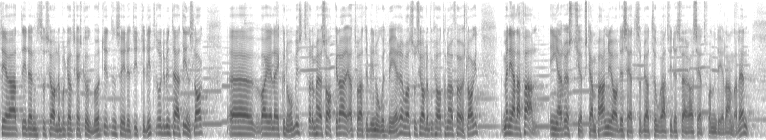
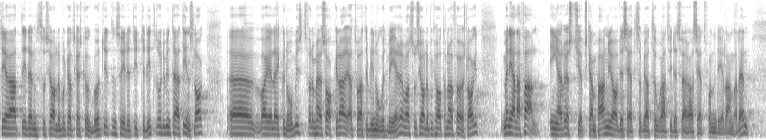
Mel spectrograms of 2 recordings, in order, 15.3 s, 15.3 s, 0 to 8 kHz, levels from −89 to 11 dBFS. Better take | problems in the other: second | background sound (Wind instrument, woodwind instrument); 19 dB below the speech

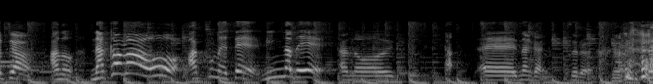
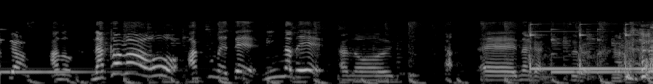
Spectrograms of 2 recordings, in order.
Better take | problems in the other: first | noise reduction (classical method spectral subtraction)

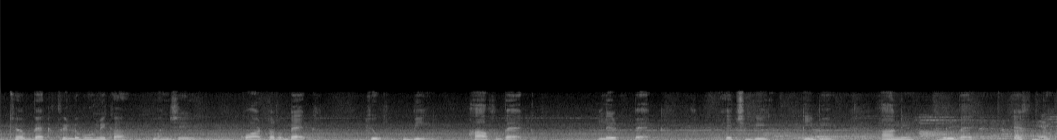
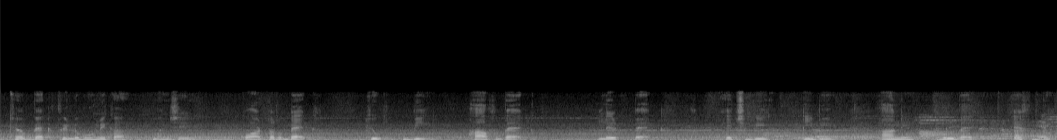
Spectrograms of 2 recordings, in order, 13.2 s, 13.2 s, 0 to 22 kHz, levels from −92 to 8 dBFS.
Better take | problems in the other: first | background sound (Frog); 16 dB below the speech

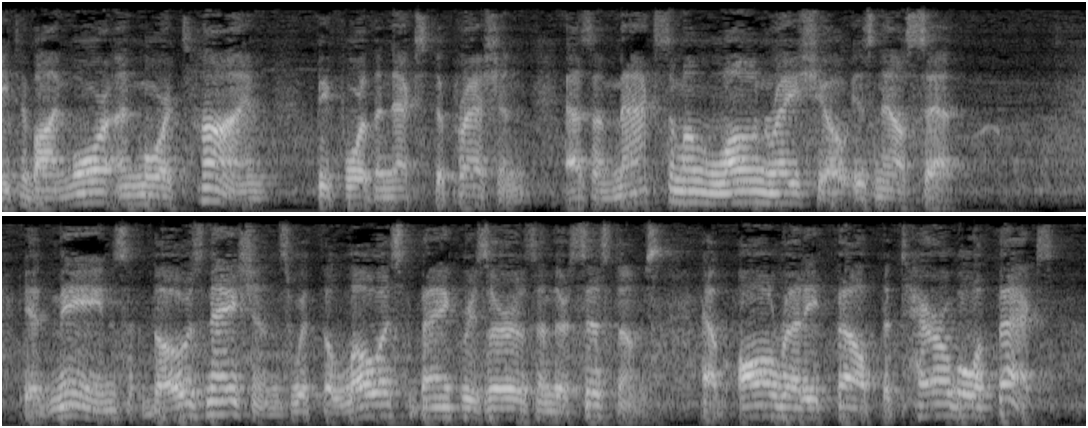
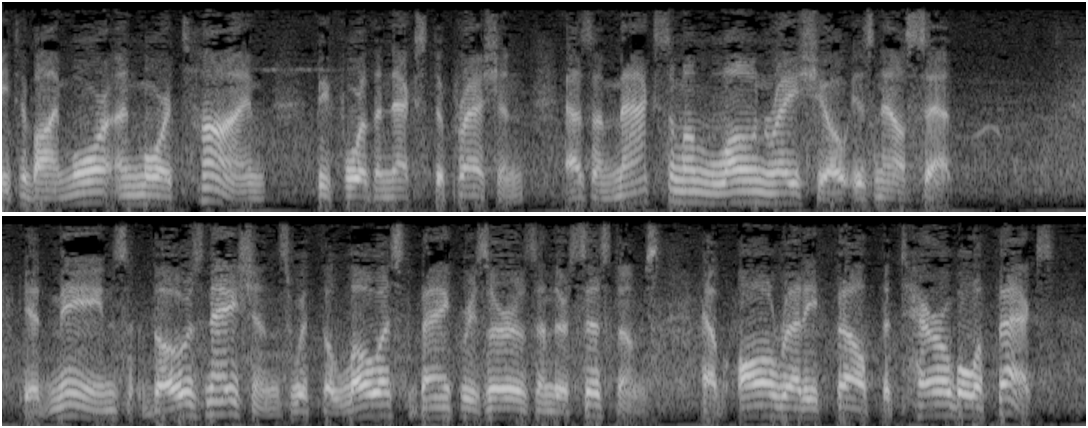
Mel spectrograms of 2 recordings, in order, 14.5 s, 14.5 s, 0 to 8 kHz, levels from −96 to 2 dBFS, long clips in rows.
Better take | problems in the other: second | room echo; dies away in 0.4 s

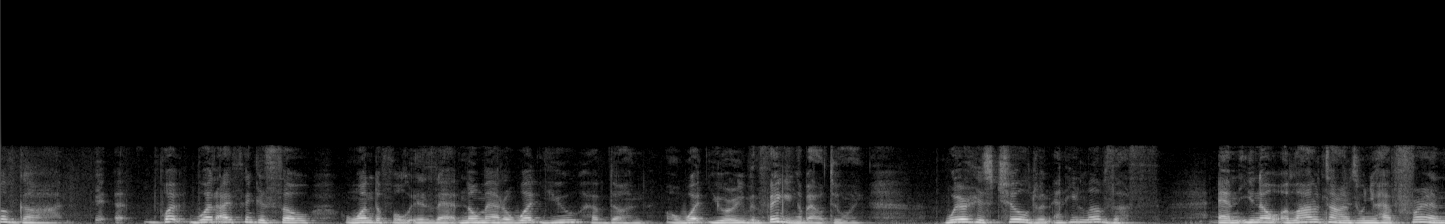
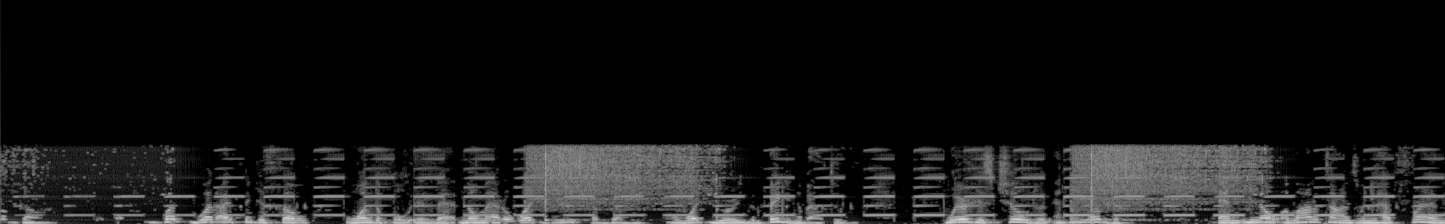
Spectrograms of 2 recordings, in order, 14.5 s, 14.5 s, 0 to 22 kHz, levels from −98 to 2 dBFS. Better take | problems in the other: first | noise reduction (classical method spectral subtraction)

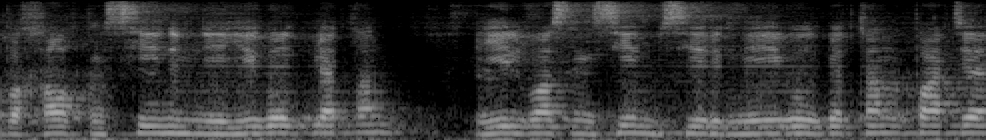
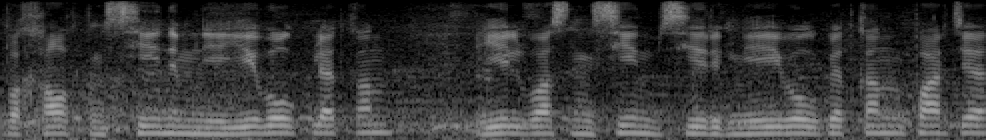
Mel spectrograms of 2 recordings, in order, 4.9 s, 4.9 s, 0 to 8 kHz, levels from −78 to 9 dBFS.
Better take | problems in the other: second | noise reduction (neural separator model SepFormer DNS4)

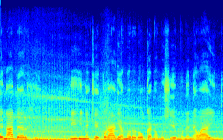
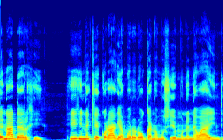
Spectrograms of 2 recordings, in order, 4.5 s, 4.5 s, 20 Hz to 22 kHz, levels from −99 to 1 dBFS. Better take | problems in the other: second | background sound (Accelerating, revving, vroom); 5 dB below the speech

